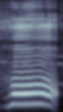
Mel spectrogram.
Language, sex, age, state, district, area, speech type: Assamese, female, 45-60, Assam, Jorhat, urban, spontaneous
